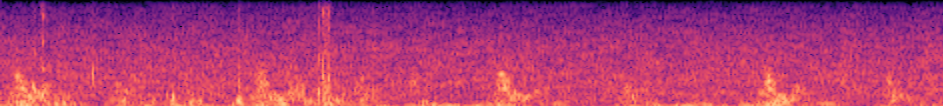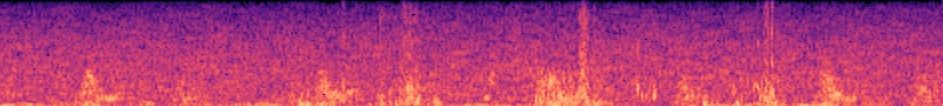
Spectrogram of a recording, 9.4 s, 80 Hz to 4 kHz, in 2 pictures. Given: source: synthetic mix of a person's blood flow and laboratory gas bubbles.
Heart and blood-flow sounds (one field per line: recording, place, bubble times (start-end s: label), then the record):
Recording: Doppler ultrasound of blood flow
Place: precordium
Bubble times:
0.00-0.02 s: bubbles
0.05-0.37 s: bubbles
0.43-0.50 s: bubbles
0.75-1.04 s: bubbles
1.15-1.25 s: bubbles
1.36-1.81 s: bubbles
2.04-2.17 s: bubbles
6.19-6.31 s: bubbles
6.39-6.47 s: bubbles
6.60-6.93 s: bubbles
7.10-7.20 s: bubbles
7.35-7.73 s: bubbles
7.87-8.03 s: bubbles
8.15-8.33 s: bubbles
8.36-8.67 s: bubbles
From the record:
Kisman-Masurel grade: 332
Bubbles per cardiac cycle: rolling drumbeat, 9 or more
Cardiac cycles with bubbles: 50 to 99%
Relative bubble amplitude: moderate (0.250 to 0.450)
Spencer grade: 3 (all of the cardiac periods contain showers or single bubble signals, but not dominating or overriding the cardiac motion signals)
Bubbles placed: anywhere in the cardiac cycle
